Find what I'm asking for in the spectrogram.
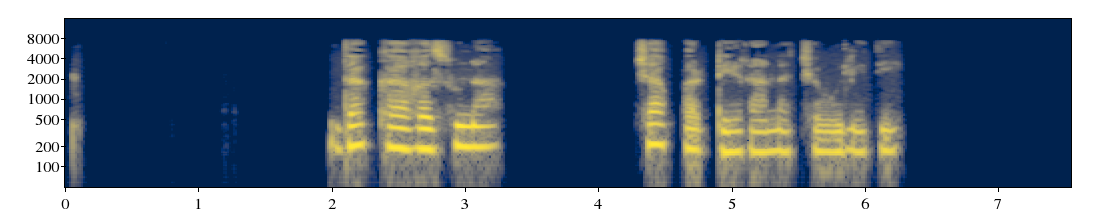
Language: Pashto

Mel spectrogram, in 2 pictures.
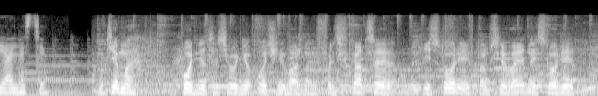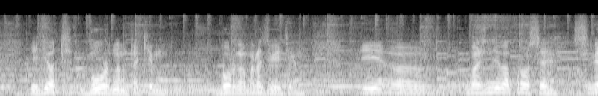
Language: Russian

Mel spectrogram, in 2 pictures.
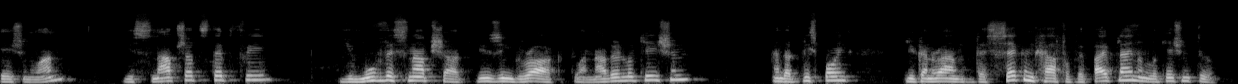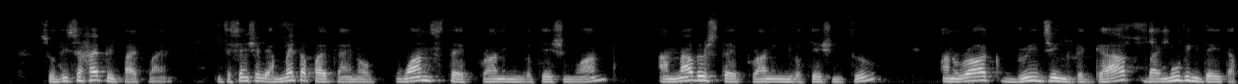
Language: English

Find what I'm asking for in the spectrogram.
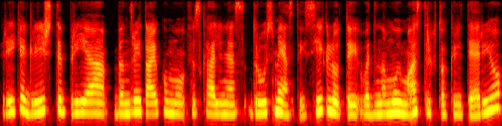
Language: Lithuanian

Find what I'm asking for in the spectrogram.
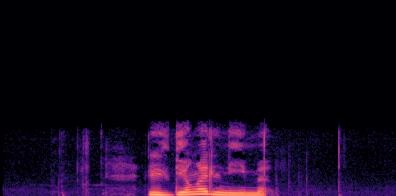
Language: Kabyle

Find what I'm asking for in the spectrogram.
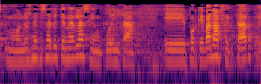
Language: Spanish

